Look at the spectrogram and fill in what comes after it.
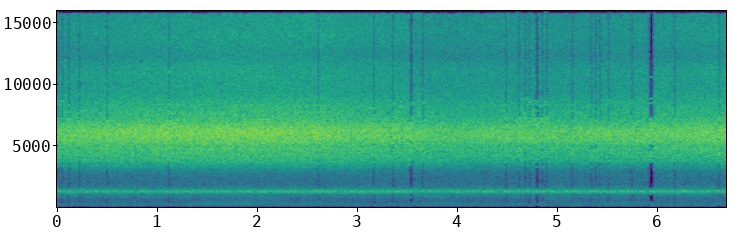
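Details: Brood V 17-year periodical cicadas (Magicicada) outside a residence in Logan, Ohio, late spring, 4 June 2016, 3:10 p.m.: a dense chorus at several distances forming a steady droning roar with a bright, hissing upper layer.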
